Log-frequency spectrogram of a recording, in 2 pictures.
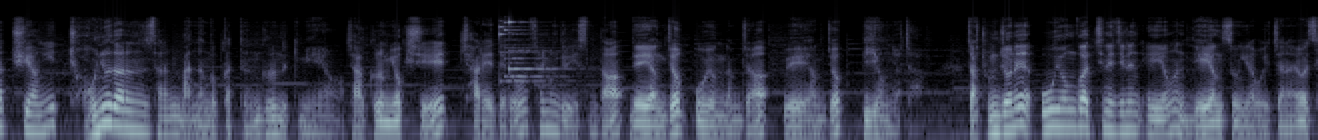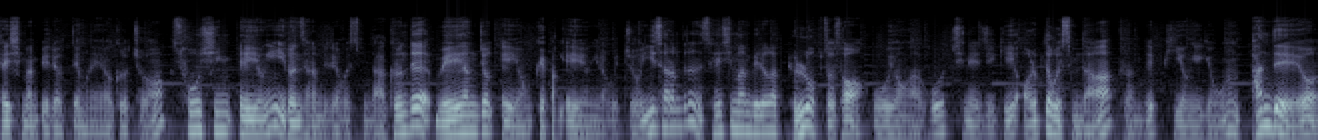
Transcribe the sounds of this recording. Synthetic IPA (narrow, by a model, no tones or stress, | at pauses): at͡ɕʰijaŋit͡ɕʌɲʌdaɾɯnɯnsʰaɾamima̰nːanɡʌk̚k͈atʰɯnkɯɾʌnːɯk͈imie̞̰jo̰t͡ɕakɯɾʌmjʌk̚ɕ͈it͡ɕʰaɾe̞de̞ɾosʰʌɭmjʌŋdɯɾiɡe̞s͈ɯmɲidane̞jaŋd͡ʑʌɡ̚ojʌŋnamd͡ʑawe̞jaŋd͡ʑʌk̚p͈ijʌŋɲʌd͡ʑḁ | t͡ɕat͡ɕomd͡ʑʌne̞ojʌŋɡwat͡ɕʰinɦe̞d͡ʑinɯnʔe̞jʌŋɯnːejaŋs͈ʌŋiɾaɡoɦe̞t̚t͡ɕ͈anajosʰe̞ɕʰimanbjeɾjʌt͈e̞mune̞̰jokɯɾʌt͡ɕʰosʰoɕʰime̞jʌŋiːɾʌnsʰaɾamdɯɾiɾa̰ɡoes͈ɯmɲida̰kɯɾʌnde̞we̞jaŋd͡ʑʌɡ̚e̞jʌŋkɥe̞pʰake̞jʌŋiɾa̰ɡoɦe̞t̚t͡ɕ͈oisʰaɾamdɯɾɯnsʰe̞ɕʰimanbjeɾjʌɡapjʌɭːoʌp̚s͈ʌsʰʌojʌŋɦaɡot͡ɕʰinɦe̞d͡ʑiɡiʌ̰ɾjʌp̚t͈aɡoɦe̞s͈ɯmɲidakɯɾʌnde̞pijʌŋe̞kjʌŋunɯnpande̞ːjo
